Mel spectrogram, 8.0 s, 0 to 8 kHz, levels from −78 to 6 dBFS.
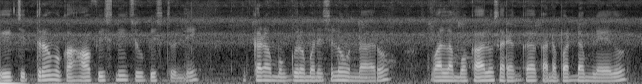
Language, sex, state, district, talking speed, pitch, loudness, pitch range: Telugu, male, Telangana, Hyderabad, 110 wpm, 135 Hz, -19 LUFS, 130-145 Hz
